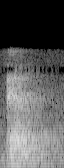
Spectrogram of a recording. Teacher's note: And we pronounce the strongest syllable within the word fully, be. But the second syllable is going to be reduced. The vowel in the second syllable.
